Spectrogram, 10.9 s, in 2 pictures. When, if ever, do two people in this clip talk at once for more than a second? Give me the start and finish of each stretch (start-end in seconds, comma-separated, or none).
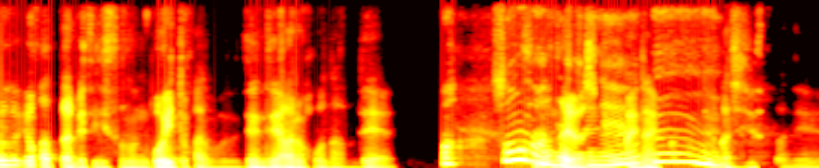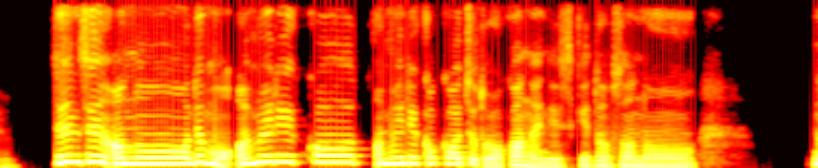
3.5-4.9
